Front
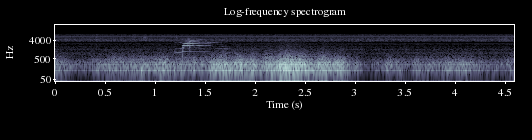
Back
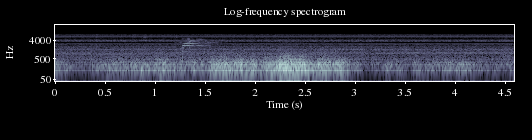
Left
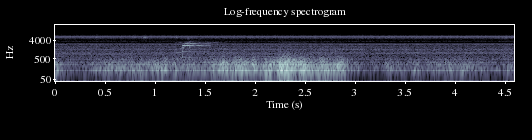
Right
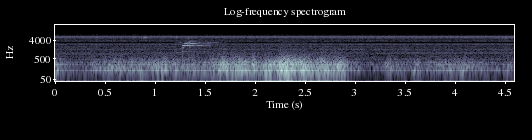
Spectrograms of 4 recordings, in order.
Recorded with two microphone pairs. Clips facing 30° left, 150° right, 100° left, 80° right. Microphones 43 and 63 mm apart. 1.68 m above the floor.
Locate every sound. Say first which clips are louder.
0.0 s an engine running: back 3 dB, left 2 dB; 165° left
1.2 s a cat meowing: front 2 dB, left 3 dB; 90° left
